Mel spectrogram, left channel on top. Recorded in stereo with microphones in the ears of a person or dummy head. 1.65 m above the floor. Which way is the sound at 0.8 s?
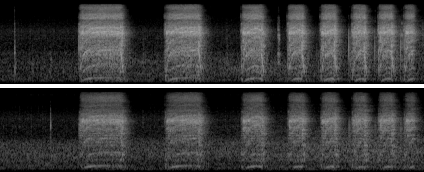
60° left (ahead or behind).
